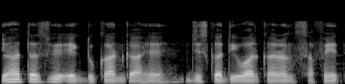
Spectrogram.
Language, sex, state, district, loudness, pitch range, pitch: Hindi, male, Arunachal Pradesh, Papum Pare, -20 LUFS, 95-110 Hz, 100 Hz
